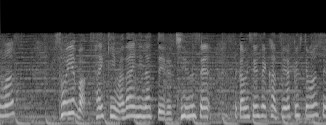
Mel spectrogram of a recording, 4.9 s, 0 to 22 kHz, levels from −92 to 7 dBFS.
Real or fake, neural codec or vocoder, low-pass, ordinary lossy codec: real; none; 7.2 kHz; none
